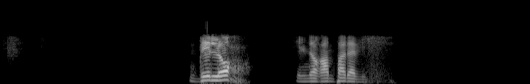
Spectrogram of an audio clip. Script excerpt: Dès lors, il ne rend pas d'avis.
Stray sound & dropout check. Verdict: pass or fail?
pass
